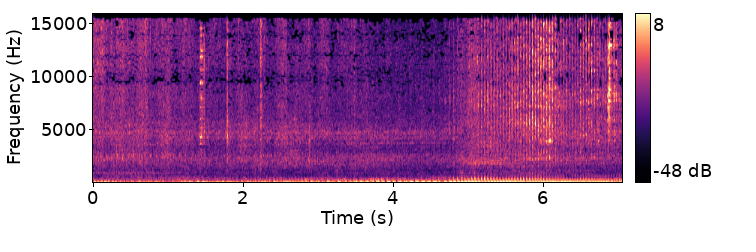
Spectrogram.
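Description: A small engine running steadily with a low hum, growing a little louder about five seconds in.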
